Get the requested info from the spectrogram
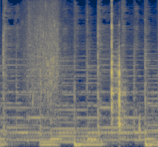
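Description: Background music, with two quick clinks about one and a half seconds in as a frying pan is set down on a glass induction hob.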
